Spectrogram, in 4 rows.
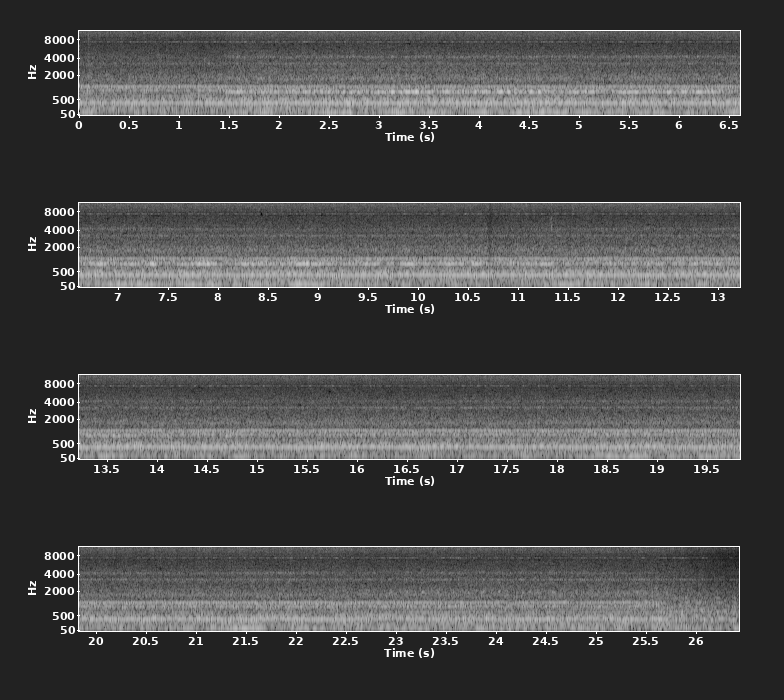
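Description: Holbrook C8 metal lathe running, its carbide tool taking a very fine cut along a hardened steel bar: a steady machine whine made of several constant tones. The cut is so light it is barely removing metal. The sound dies away just before the end as the spindle is switched off.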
